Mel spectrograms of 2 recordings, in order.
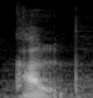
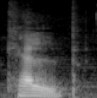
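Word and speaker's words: قلب: For example, the Arabic word for heart is qalb, but if you say kalb, you say dog, which of course is something completely different.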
